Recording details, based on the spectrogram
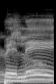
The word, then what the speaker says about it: Pelé: I believe it does have the accent on the E there. – Pelé.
